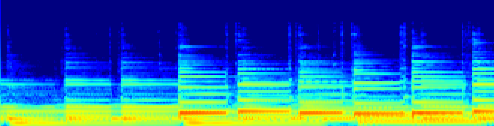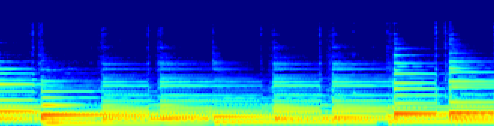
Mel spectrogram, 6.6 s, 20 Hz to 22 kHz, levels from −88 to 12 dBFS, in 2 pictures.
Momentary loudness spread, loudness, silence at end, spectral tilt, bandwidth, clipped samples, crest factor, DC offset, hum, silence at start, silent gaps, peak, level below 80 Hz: 9 LU; -18 LUFS; 0 s; -10 dB/octave; 4.6 kHz; under 0.1%; 14 dB; under 0.1%; none; 0 s; none; -4 dBFS; -64 dBFS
